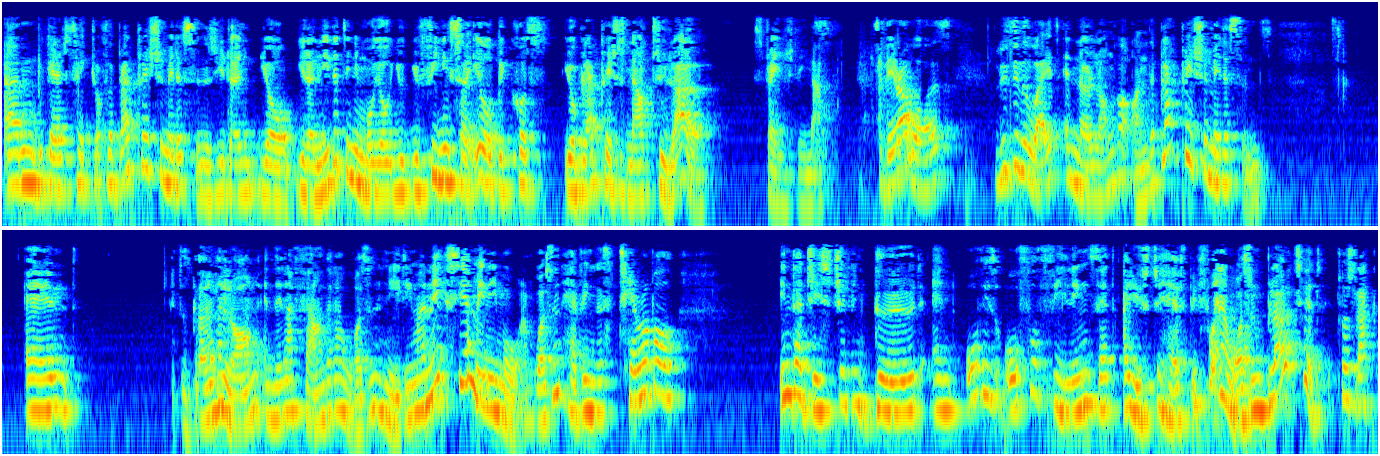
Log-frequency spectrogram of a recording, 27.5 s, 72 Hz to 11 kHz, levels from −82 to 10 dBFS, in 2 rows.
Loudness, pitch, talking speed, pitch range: -19 LUFS, 190 Hz, 200 wpm, 165-215 Hz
